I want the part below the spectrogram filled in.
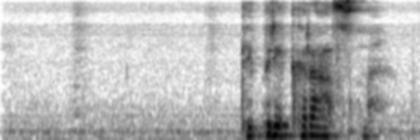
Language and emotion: Russian, positive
